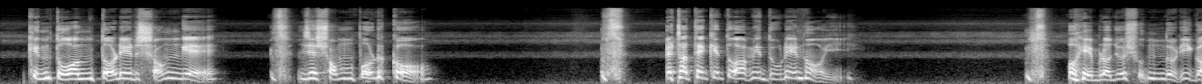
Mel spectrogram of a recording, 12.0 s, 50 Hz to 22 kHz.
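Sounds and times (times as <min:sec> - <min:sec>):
person reciting speech: 0:00.3 - 0:02.2, 0:02.8 - 0:04.3, 0:06.7 - 0:08.5, 0:10.7 - 0:12.0
breathy vocal burst: 0:10.3 - 0:10.6.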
